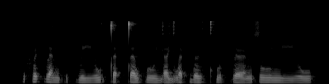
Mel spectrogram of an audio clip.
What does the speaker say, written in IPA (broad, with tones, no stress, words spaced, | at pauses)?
fɵ˥t̚lɐ˧npɪ˧k̚ liː˨˥w t̪ɐ˧t̚t̪ɐ˥wpuː˨j ɐ˨˥jwɐ˥k̚wɵ˧ɥ kʷʰɐ˥t̚lœː˨˥ŋsuː˥ŋiː˧w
